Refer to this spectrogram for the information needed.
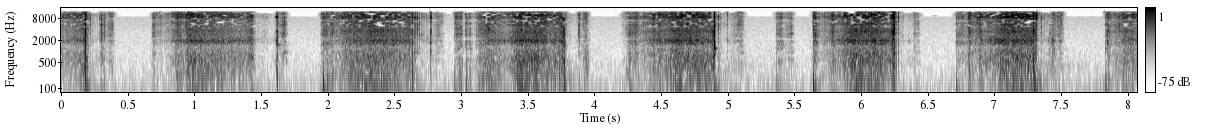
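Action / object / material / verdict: scrape / kinetic sand block cut with a plastic cutter / kinetic sand / none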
